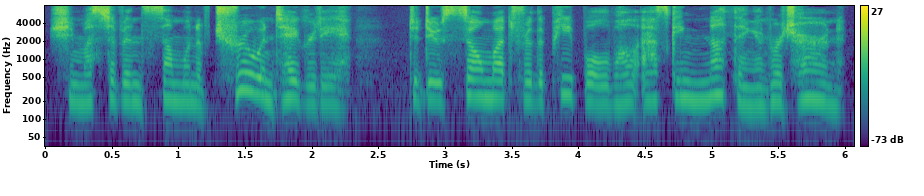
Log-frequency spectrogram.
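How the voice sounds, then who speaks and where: A woman's voice: mid-range voice, a little mellow, no room sound, natural voice. A woman playing a polite, bookish youth in a video game, speaking in an articulate, thoughtful and courteous way. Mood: calm, earnest. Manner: articulate, measured, courteous storyteller. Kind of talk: video game character acting. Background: game music.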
